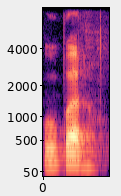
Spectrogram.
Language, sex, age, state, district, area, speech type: Hindi, male, 30-45, Uttar Pradesh, Chandauli, urban, read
